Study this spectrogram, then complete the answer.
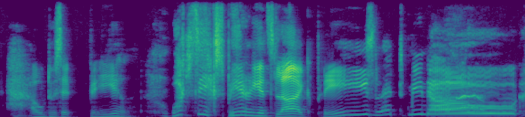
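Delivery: slow, drawn-out plea; pleading Daniel figure. Acted. Daniel begs the onlooker to describe it, slow drawn-out plea. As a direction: stretch the words out, begging to be told. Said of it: "looks at you and says".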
